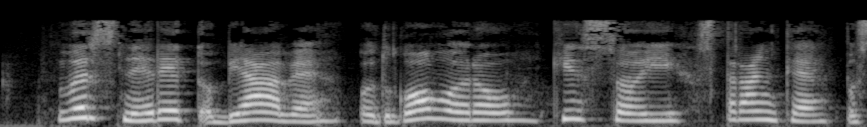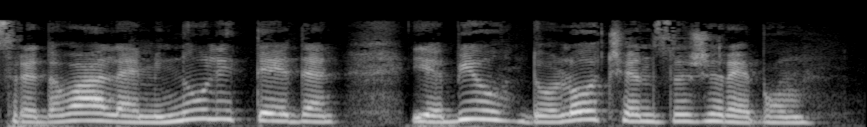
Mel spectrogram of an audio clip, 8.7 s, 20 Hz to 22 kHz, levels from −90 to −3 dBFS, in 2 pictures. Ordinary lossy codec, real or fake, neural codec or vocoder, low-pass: MP3, 48 kbps; fake; codec, 44.1 kHz, 7.8 kbps, DAC; 19.8 kHz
